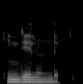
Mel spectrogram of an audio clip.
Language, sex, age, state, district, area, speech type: Malayalam, male, 45-60, Kerala, Palakkad, rural, spontaneous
